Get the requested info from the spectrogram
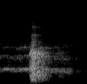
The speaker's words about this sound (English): Do you guys hear my dog? What was that? Was that your? Was that a dog? That was my dog.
